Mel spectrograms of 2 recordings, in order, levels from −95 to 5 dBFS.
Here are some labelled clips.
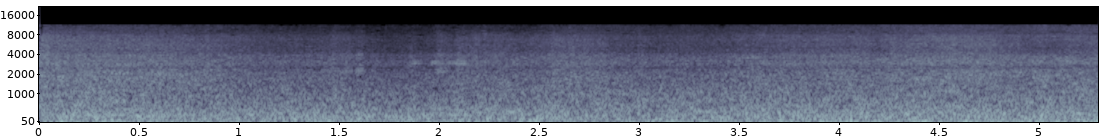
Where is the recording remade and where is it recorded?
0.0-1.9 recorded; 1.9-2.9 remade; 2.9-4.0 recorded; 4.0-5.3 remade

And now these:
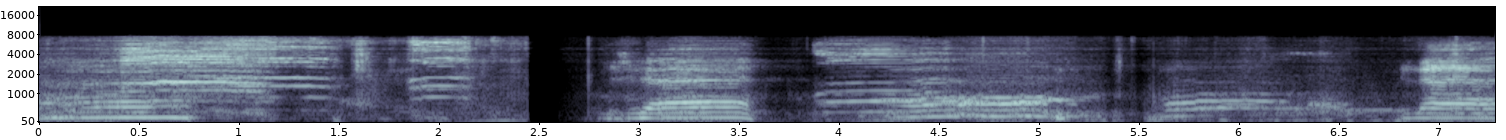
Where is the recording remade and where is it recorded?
0.0-7.3 remade

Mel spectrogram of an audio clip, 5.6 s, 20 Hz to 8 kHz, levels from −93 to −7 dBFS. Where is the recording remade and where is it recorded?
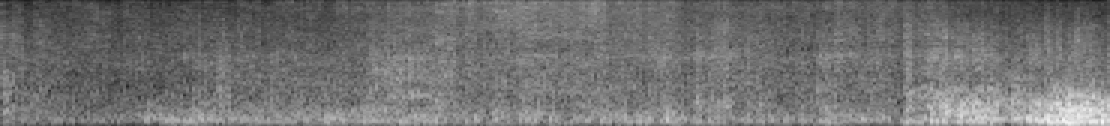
0.0-2.1 remade; 2.1-3.0 recorded; 3.0-3.6 remade; 3.6-4.5 recorded; 4.5-5.6 remade

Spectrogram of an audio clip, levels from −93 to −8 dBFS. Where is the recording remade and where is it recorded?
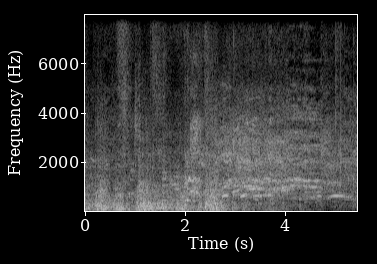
0.0-0.7 recorded; 0.7-2.3 remade; 2.3-3.5 recorded; 3.5-5.4 remade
